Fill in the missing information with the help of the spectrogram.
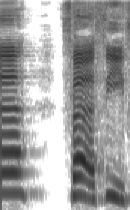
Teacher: gigi atas menyentuh perut bibir bawah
